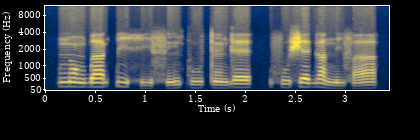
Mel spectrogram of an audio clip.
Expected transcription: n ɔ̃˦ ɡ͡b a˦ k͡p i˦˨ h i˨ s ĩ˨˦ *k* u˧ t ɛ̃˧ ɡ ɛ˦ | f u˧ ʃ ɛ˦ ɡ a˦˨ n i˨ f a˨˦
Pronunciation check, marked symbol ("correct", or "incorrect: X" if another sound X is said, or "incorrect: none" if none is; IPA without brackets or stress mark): correct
